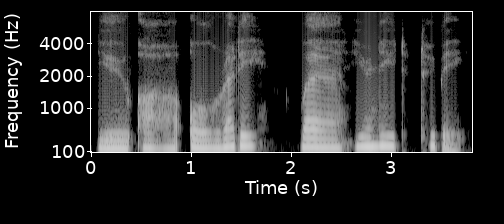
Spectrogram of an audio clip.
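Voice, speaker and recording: A meditation guide with a soft, breathy voice, narrating a sleep meditation in a hushed, soothing, unhurried way with long pauses. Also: mid-range voice, fairly even intonation, dry recording, muffled recording.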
